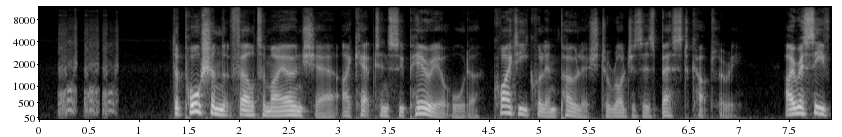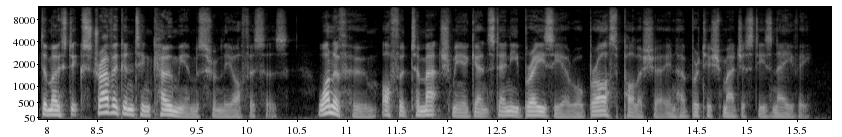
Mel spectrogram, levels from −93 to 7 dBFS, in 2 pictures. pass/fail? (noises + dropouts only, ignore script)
fail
